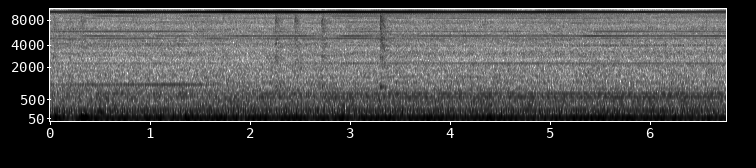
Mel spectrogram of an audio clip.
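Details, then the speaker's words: 15,000 inverter air conditioner compressor running: low, even hum with a faint high whine, no knocking or rattles; pressure rose from 120 to 130 and varied with demand; running quietly and normally. "Este es el ruido del equipo inverter de 15.000, señores. Increíble. La verdad que es una navecita. No tiene ni un ruido. Apenas."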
